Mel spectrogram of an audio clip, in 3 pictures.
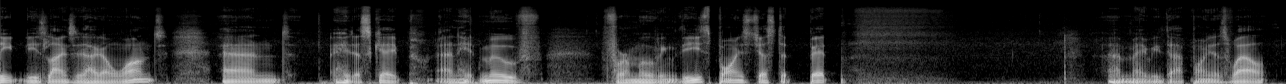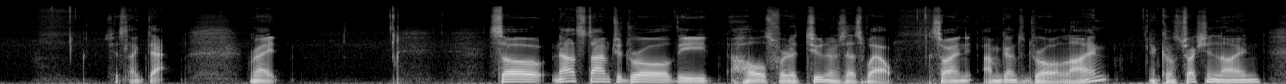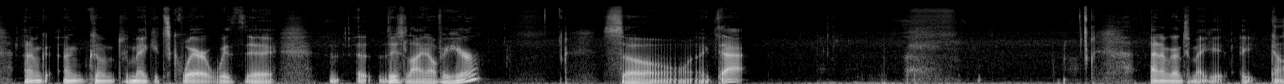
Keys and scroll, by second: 3.2 Escape, 4.7 m, 23.1 l, 35.8 Escape.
